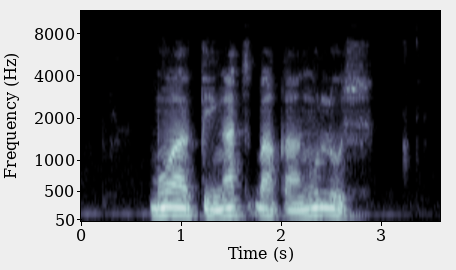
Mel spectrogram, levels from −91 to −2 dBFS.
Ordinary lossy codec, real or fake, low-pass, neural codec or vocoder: Opus, 24 kbps; real; 7.2 kHz; none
